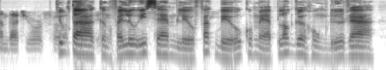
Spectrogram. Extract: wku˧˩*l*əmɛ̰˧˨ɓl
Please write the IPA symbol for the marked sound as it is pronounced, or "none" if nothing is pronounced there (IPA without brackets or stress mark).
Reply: none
